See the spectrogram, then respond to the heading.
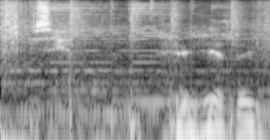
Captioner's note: whispering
